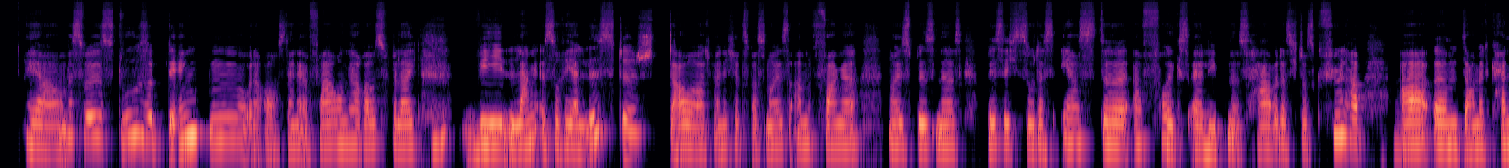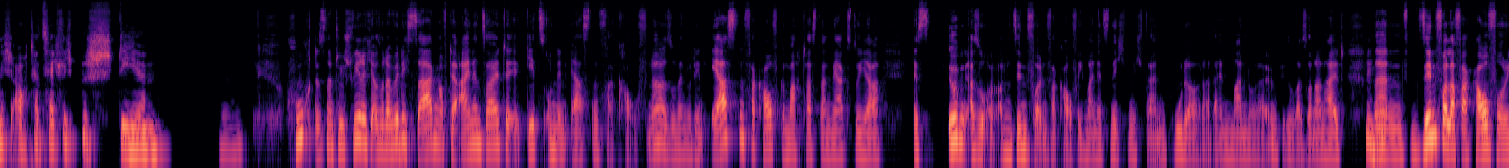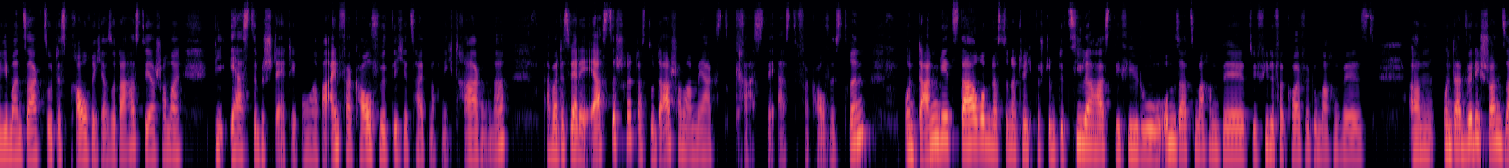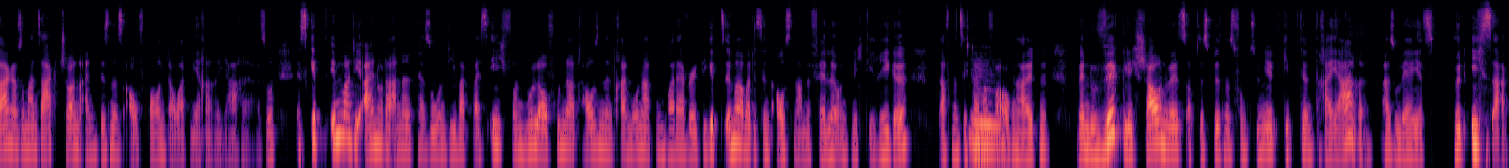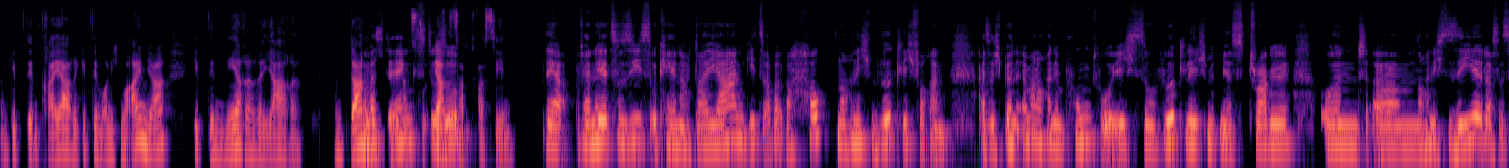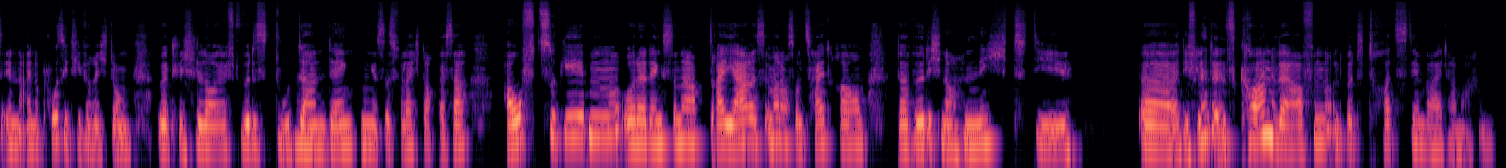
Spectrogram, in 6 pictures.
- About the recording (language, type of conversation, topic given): German, podcast, Welchen Rat würdest du Anfängerinnen und Anfängern geben, die gerade erst anfangen wollen?
- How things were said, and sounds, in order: stressed: "bestehen?"; chuckle; in English: "whatever"; stressed: "wirklich"; in English: "struggle"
